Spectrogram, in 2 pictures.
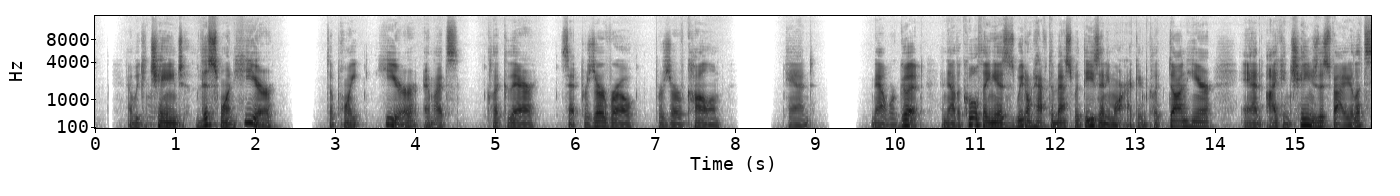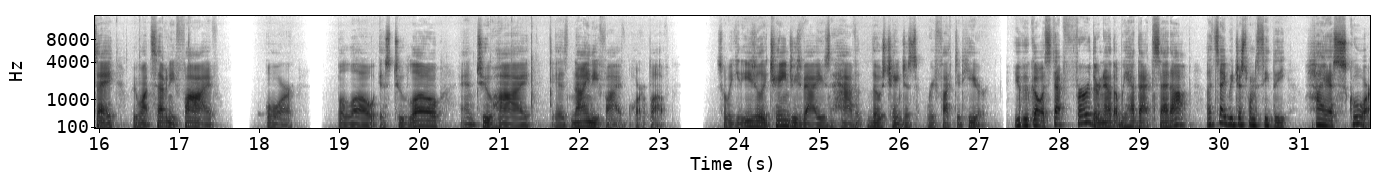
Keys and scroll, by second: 16.1 super+a, 16.4 super+7, 16.6 5, 17.0 Return, 20.8 super+a, 21.0 super+9, 21.2 5, 21.5 Return.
